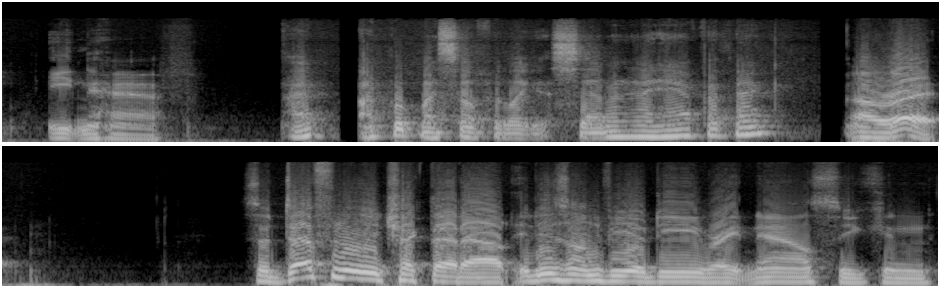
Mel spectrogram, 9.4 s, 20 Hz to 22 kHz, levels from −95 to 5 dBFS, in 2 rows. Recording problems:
distortion; heavy; 11% of the sound clipped

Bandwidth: 14.5 kHz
